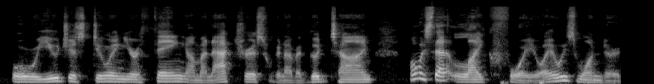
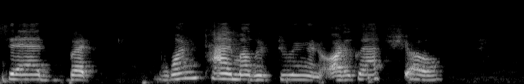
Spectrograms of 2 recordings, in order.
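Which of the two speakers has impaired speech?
The second: cerebral palsy; diagnosed as baby after slow development.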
